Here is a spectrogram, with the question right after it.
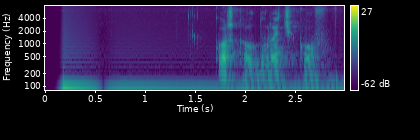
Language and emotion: Russian, neutral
